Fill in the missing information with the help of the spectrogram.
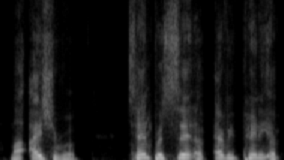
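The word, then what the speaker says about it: מעשר: through 10, means 10th in Hebrew, and it's pronounced ma'ashera.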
